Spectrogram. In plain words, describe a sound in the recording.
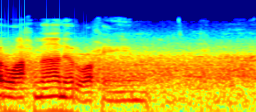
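An elderly man chants loudly through a microphone, echoing in a large hall.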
